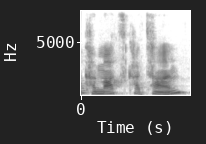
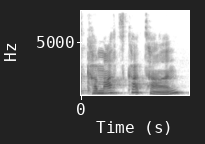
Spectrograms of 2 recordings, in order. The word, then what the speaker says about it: kamatz katan: So it's kamatz katan. It's pronounced o, not a.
